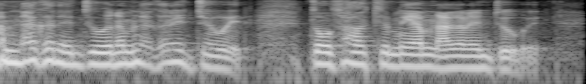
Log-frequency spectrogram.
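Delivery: touchy, aggressive, flat, stubborn, temperamental tone. Retelling how someone refused to watch a show: imitating Ice being temperamental. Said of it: "Ice is just so temperamental".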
